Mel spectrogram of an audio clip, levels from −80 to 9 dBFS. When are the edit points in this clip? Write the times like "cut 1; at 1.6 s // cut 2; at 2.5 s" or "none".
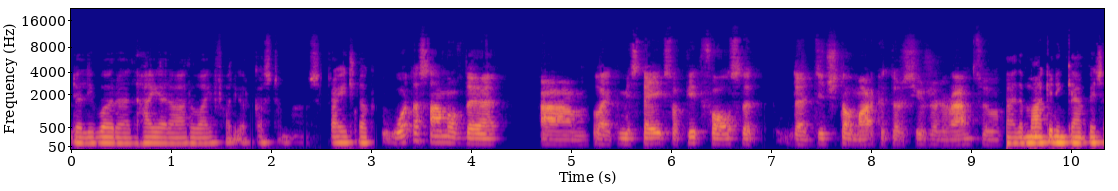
cut 1; at 3.0 s // cut 2; at 5.1 s // cut 3; at 9.4 s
